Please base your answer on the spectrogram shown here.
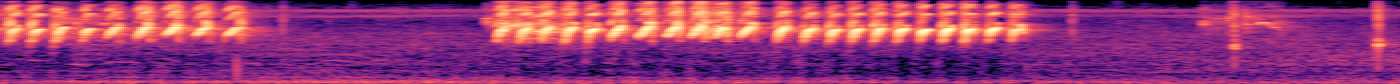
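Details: Sooty-headed bulbul used as a master recording to prompt silent bulbuls to sing: rapid runs of sharp, high chips, a short burst, then a longer two-second volley, over a steady low hum.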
